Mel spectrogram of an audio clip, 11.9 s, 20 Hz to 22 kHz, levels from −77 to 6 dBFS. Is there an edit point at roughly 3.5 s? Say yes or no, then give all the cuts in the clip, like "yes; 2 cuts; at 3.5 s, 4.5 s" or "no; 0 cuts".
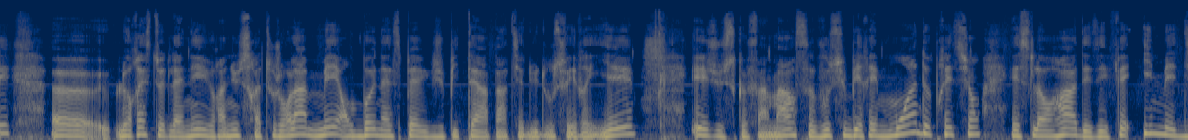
no; 1 cut; at 1.1 s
